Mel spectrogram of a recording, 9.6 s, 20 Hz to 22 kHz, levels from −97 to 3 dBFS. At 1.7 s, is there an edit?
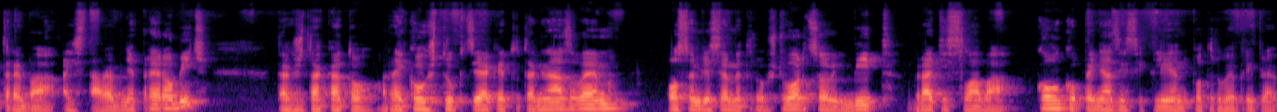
no; 0 cuts

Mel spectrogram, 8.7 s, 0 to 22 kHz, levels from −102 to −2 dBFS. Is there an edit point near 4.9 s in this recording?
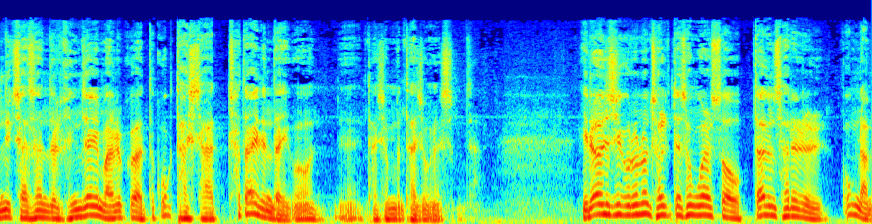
no; 1 cut; at 2.3 s

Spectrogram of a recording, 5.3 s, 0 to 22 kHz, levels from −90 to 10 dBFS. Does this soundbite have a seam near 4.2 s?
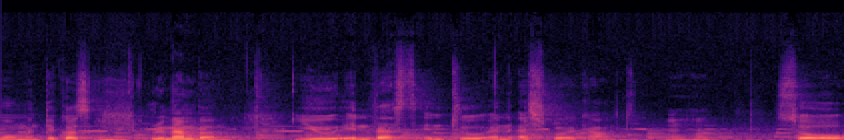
no; 0 cuts

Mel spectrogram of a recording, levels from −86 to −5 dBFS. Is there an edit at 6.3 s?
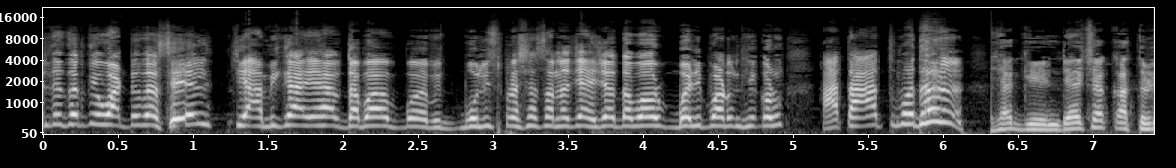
yes; 1 cut; at 6.3 s

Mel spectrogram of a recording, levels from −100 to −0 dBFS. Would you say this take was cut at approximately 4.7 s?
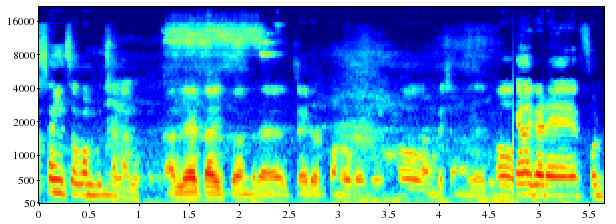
yes; 1 cut; at 4.7 s

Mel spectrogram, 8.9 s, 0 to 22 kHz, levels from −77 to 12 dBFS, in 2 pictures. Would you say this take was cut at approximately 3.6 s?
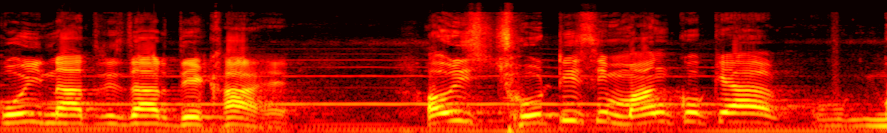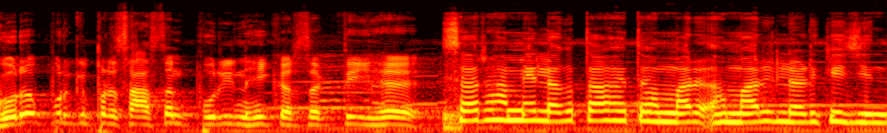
no; 1 cut; at 6.6 s

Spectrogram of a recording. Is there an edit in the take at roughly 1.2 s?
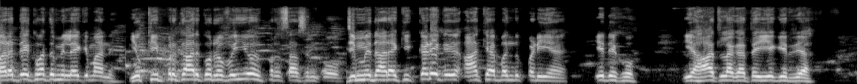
no; 0 cuts

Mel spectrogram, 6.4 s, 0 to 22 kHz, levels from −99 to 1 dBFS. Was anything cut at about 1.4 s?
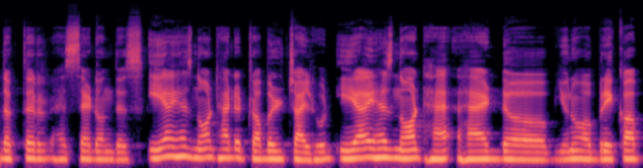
yes; 2 cuts; at 1.4 s, 3.3 s

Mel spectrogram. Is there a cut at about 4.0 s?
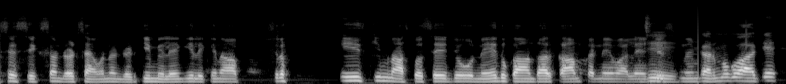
no; 1 cut; at 7.0 s

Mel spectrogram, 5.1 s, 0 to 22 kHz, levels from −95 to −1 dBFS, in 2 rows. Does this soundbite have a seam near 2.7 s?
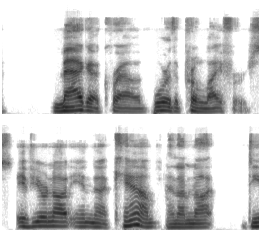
yes; 2 cuts; at 2.7 s, 4.2 s

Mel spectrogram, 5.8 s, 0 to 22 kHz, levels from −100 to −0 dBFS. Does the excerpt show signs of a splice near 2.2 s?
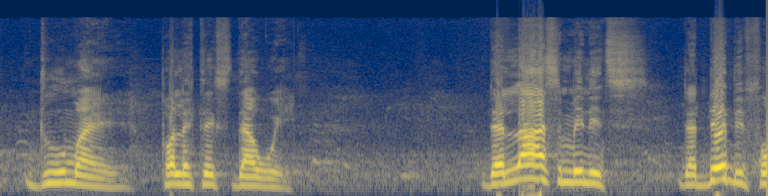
yes; 1 cut; at 2.2 s

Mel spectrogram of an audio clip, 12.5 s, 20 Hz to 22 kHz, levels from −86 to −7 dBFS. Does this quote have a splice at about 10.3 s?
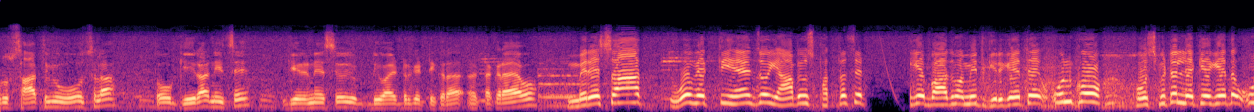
no; 1 cut; at 5.5 s

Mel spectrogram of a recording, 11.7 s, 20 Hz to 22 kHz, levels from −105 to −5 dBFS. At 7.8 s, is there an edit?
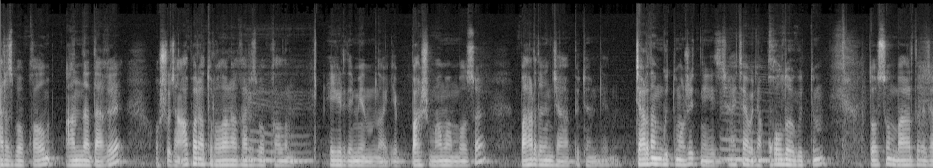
yes; 2 cuts; at 3.9 s, 7.8 s

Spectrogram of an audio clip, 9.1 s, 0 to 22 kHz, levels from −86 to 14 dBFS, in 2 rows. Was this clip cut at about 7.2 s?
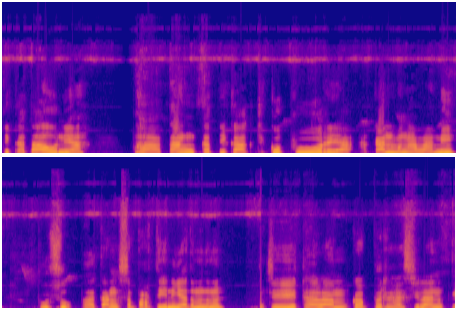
yes; 1 cut; at 7.2 s

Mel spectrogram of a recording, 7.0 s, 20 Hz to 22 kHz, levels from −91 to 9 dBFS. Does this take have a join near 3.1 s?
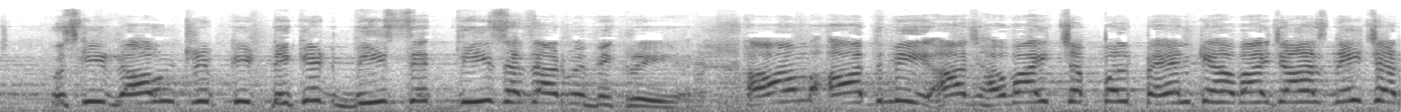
no; 0 cuts

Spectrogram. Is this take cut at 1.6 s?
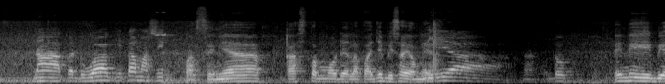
yes; 1 cut; at 1.6 s

